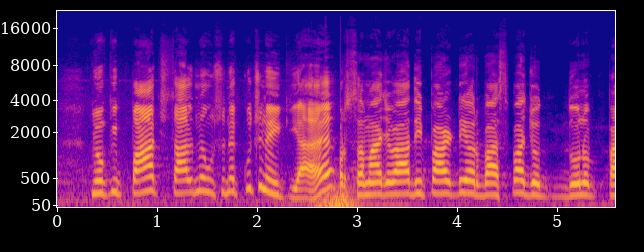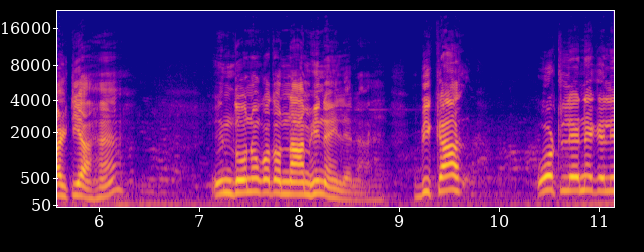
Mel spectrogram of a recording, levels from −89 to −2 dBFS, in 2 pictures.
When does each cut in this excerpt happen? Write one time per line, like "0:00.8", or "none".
0:02.8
